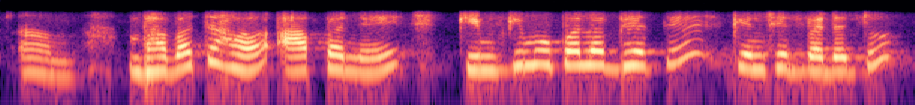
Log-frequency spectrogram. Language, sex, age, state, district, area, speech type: Sanskrit, female, 18-30, Assam, Baksa, rural, conversation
